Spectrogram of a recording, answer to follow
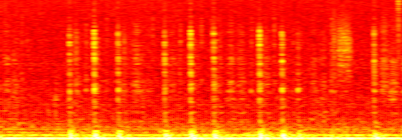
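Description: Faint, irregular light clicks and taps of a stylus on a writing surface as words are handwritten, over a steady low hum.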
